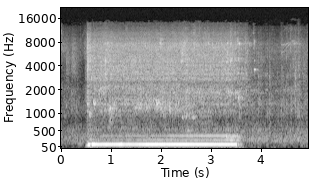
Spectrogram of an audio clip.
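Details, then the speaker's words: GE GDF520PSF6SS dishwasher drain pump, grinding earlier caused by a chunk of melted plastic from the broken top sprayer, now cleared: steady, smooth low hum for about three seconds with no crunching or rattle; normal drain pump operation. "right it is pumping and it is not [Music] crunching we have success"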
